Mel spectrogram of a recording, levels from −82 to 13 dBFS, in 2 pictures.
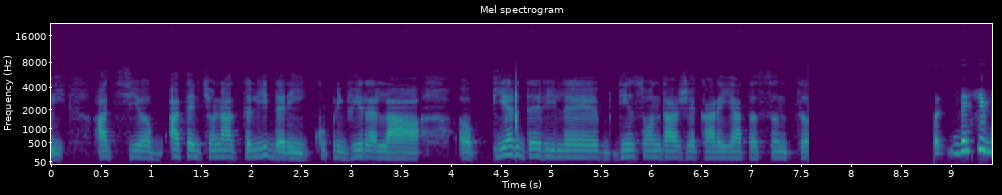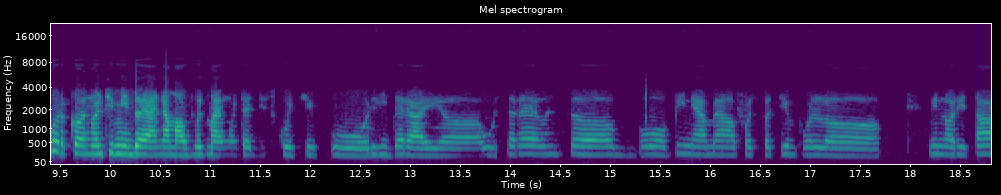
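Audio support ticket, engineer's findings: Hard cut to total silence at 7.56 s, sound resumes mid-flow at 8.83 s. Gap about 1.27 s, no room tone. Audio dropout to silence: input path lost, likely a disconnected device, failed link or stray mute, while the recorder kept writing silence. Abrupt edges on both sides. Content in that span is unrecoverable; re-record or patch from another source.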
